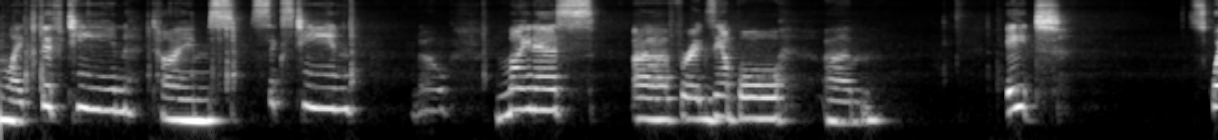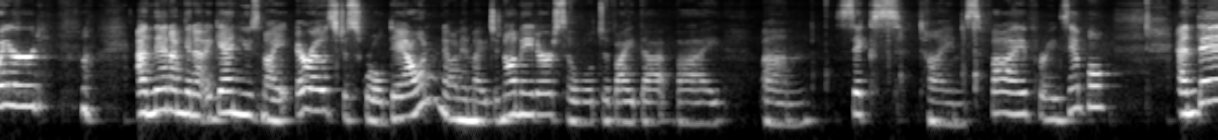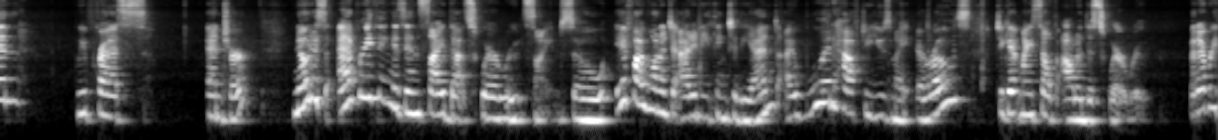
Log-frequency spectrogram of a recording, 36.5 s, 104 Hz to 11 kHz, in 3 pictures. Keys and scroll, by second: 0.0-2.2 typing, 3.5 6, 4.8 -, 9.9 8, 15.5 Down, 20.4 6, 21.8 5, 31.4 Right, 33.6 Right, 34.1 Right.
